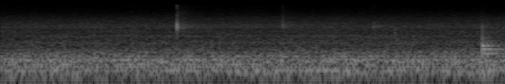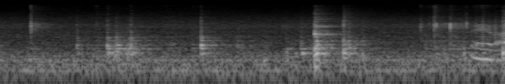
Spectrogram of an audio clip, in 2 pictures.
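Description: A blender jar knocking and clinking against the rim of a glass mason jar as thick smoothie is shaken out of it. A steady low hum comes first, then from about halfway a string of irregular knocks, several ringing briefly like glass, with the loudest near the end.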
